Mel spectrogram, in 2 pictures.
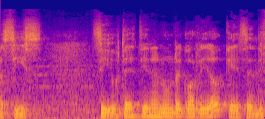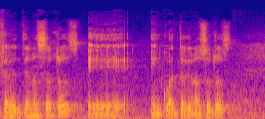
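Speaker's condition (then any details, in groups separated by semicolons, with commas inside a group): No condition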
